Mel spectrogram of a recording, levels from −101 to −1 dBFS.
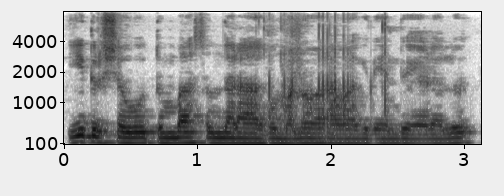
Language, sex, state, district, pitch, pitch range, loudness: Kannada, male, Karnataka, Koppal, 110 Hz, 105-115 Hz, -15 LUFS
